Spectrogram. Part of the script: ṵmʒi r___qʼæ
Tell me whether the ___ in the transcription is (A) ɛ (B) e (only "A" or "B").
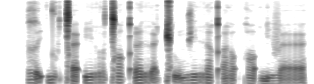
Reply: B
